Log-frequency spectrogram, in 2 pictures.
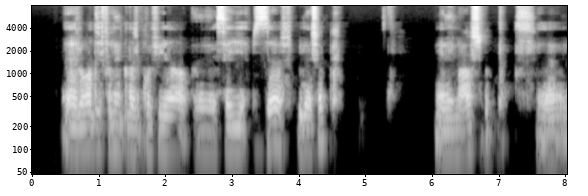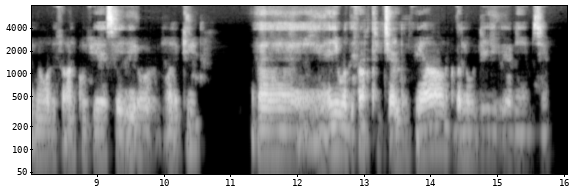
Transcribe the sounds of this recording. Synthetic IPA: lwɑd̪ˤifɑlinəqd̪əɾˤnkunfihæsæjəʔbəzːæfbəlæʃækː | jaʕnimaʕɾˤɑfʃbəd̪ˤːɑb̚t̪ə̰nːæwɑd̪ˤifɑʔɑnkunfihæsæjəʔwlækən | aniʔəjːwɑd̪ˤifɑəq̚d̪əɾnət̪ʕalːəmfihænəqd̪əɾnwəlːijaʕnimzim

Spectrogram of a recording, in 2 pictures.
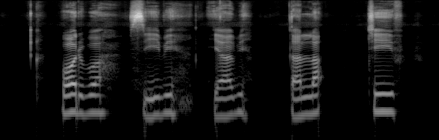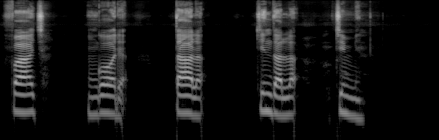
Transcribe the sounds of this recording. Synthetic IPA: wɔdibɔ | siːbi | jaːbi | talːa | t͡ʃiːf | faːt͡ʃ | ŋɡɔda | taːla | t͡ʃindalːa | t͡ʃimːin

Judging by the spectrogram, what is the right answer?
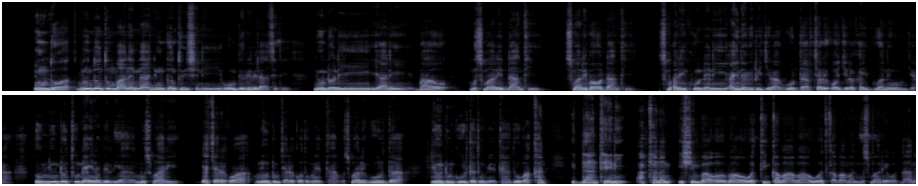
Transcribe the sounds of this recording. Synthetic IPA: ɲuːnd̪ɔɐɲuːnd̪ɔnt̪ʊmmaːnɛnːaːɲuːnd̪ɔnt̪ʊɪʃɪniwɔmbɪrːɪmɪᶑaːsɪt̪ɪ | ɲuːnd̪ɔnijaːnɪbaːɔ | mʊsmaːɾiᶑaːnt̪i | mʊsmaːɾibaːwɔɗaːnt̪i | mʊsmaːɾiːŋkʊnːɛnɪɐjnɐbɪrːid͡ʒɪɾɐɡuːɾd̪aːft͡ʃʼɐɾɛkʼɔd͡ʒɪɾːɐkɐɪd̪ʊɐnɛwɔnʊnd͡ʒɪɾad̪̥uːbɲuːnd̪ɔnt̪ʊnːɛɐjnɐbɪrːɪamʊsmaːɾi | ɐt͡ʃʼɐɾɛkʼɔaɲuːnd̪ʊmt͡ʃʼɐɾɛkʼɔt̪ʼʊmeːt̪ːamʊsmaːɾiɡuːɾd̪a | ɲuːnd̪ʊmɡuːɾd̪ɐt̪ʼʊmeːt̪ːad̪uːbɐkːɐn | ɪᶑaːnt̪ʰeːnɪʔɐkʰːɐnɐnɪʃɪnbabaːʔɔwɐt̪ːɪŋkʼɐbabaːɔwɔt̪kʼɐbɐmɐlmʊsmaːɾɪɐwɔt̪̚ᶑaːnɛ

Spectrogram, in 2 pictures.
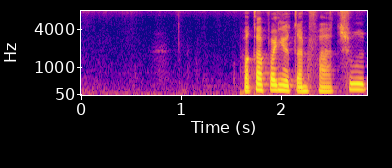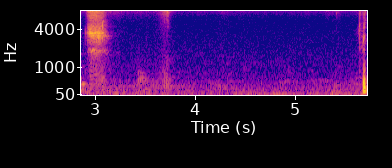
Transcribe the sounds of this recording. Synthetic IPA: pakapaɲotanfat͡ʃut͡ʃ | le

